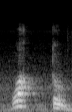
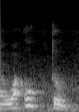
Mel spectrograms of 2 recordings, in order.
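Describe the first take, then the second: First: The vowel after 'wa' is dropped and linked. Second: The vowel after 'wa' is pronounced separately. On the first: The speaker calls it right. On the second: The speaker calls it wrong.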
